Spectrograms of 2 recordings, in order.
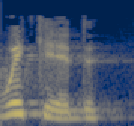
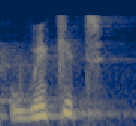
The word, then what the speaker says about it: wicket: And then there is the, I have to stress the T in this, the wicket gate, not wicked, but wicket gate, that represents the way of salvation.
